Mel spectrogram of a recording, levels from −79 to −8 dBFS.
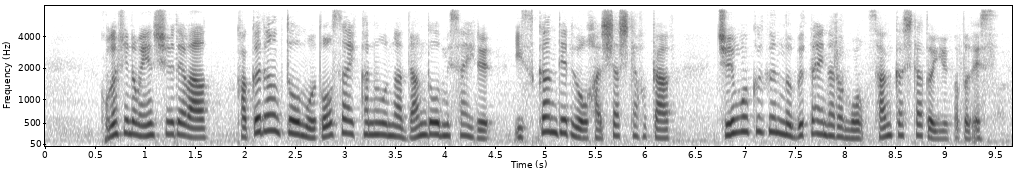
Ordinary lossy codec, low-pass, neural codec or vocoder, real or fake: Opus, 64 kbps; 7.2 kHz; codec, 16 kHz, 0.8 kbps, ZipCodec; fake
